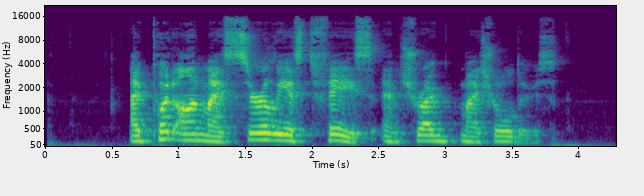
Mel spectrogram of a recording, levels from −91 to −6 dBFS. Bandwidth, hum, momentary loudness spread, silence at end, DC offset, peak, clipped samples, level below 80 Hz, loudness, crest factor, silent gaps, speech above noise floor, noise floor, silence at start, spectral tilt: 16 kHz; none; 11 LU; 0.45 s; under 0.1%; -4 dBFS; under 0.1%; -56 dBFS; -20 LUFS; 18 dB; none; 38 dB; -58 dBFS; 0.65 s; -4.5 dB/octave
